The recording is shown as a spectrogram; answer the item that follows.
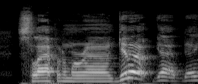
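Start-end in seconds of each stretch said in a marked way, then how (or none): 1.2-2.0 loud, high-pitched, hollering, scolding mother voice. Retelling a movie scene where a mama wakes her son: imitating a mama hollering. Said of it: "getting hollered at by their mamas".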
